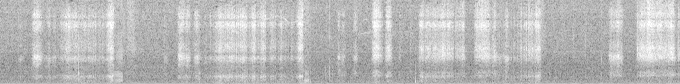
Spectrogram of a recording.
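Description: A steel fountain pen nib scratches across a flat page of a lined, spiral-bound paper notebook while writing. It makes quiet, bright, dry scratchy strokes in short bursts over a steady low hum.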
